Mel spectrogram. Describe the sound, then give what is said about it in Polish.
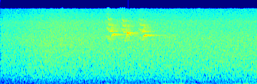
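A steady, soft rustle of leaves in a forest at Turtul fills the whole scene, with a brief burst of high bird chirps partway through. No one speaks. “Akurat w to miejsce przyprowadzamy często dzieci właśnie po to, żeby pokazać, jak z naturą można obcować, że można na chwilę umilknąć i posłuchać, jak szumi las, jak szumią liście, jak śpiewają ptaki.”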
